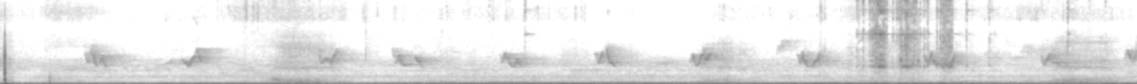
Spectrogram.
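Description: A bird calling over and over with a short rising chirp, repeated about once or twice a second, over a low steady rumble on the microphone.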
